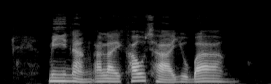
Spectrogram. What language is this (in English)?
Thai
